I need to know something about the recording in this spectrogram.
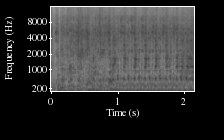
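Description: Loud electronic breakcore played from a laptop through a club sound system: a dense passage dominated by a steady low drone, with a repeating higher pattern coming in about halfway through.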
